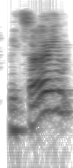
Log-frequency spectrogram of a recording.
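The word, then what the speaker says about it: מצרים: Мицраим – это Египет. Так, вот буква цади, она имеет огласовку шева, поэтому читается она Мицраим, Мицраим, так.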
